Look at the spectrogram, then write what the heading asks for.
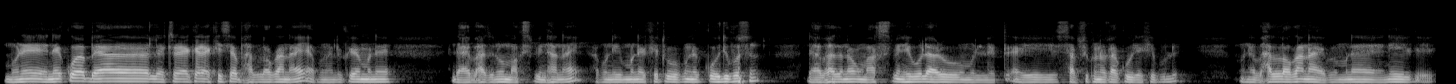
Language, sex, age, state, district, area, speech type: Assamese, male, 30-45, Assam, Nagaon, rural, spontaneous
